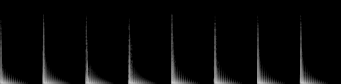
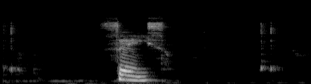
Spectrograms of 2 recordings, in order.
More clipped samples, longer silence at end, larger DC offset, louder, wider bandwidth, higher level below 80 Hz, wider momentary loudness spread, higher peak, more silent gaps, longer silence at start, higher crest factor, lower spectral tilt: neither; second, 0.25 s vs 0.45 s; neither; second, -30 LUFS vs -23 LUFS; about the same, 9 kHz vs 9.6 kHz; first, -32 dBFS vs -68 dBFS; second, 2 LU vs 24 LU; about the same, -8 dBFS vs -6 dBFS; first, 0.29-0.42 s, 0.72-0.85 s, 1.14-1.27 s, 1.57-1.70 s, 2.01-2.13 s, 2.43-2.56 s, 2.86-2.99 s vs none; second, 0 s vs 1.05 s; about the same, 20 dB vs 24 dB; first, -8 dB/octave vs -4 dB/octave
